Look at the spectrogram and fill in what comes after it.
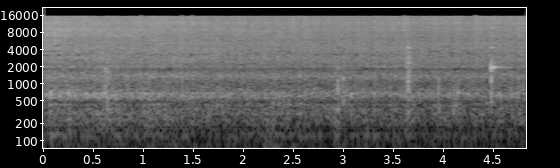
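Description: Chopped onion, garlic and bell pepper sizzling steadily in hot oil in a pot, with a few light taps of a wooden spatula as tomato paste is scraped in from a glass bowl.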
